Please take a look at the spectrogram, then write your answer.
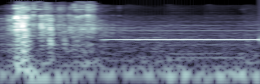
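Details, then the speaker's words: Jeep after fuel system work: key on, engine off, a thin steady whine holds at constant pitch as the fuel pump primes and pressurizes the system; normal pump priming. "Oh, I heard it. All right, so the system should be pressurized."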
